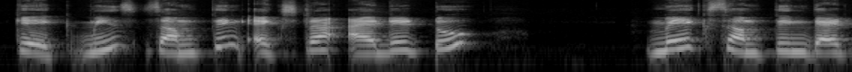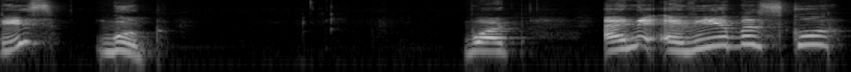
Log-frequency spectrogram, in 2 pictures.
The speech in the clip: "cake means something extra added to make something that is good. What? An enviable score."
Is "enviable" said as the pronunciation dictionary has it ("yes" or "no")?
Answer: no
